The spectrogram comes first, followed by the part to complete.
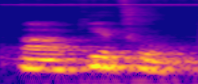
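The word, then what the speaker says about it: Київ: 여기에 대해서 이런 지역에 대해서 이제 크림반도나 돈바스 지역 러시아 주민들이 대대적으로 반발하게 되고 그 반발에 대해서 우크라이나 키예프 지금 키이우라고 하죠. 러시아식 우크라이나식 발음으로 키이우 정부가 대대적으로 이제 탄압을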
